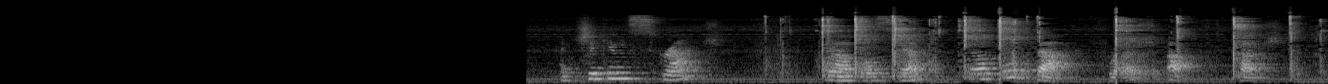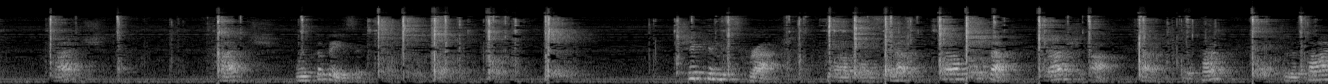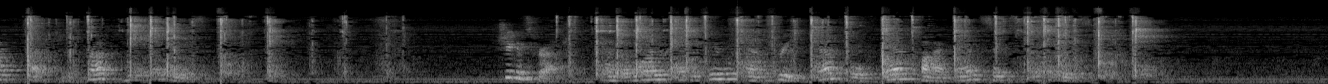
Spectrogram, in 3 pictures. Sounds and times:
Speech: 5.6 - 7.3, 8.2 - 13.0, 13.8 - 14.5, 15.4 - 17.0, 20.0 - 28.7, 31.6 - 37.5.

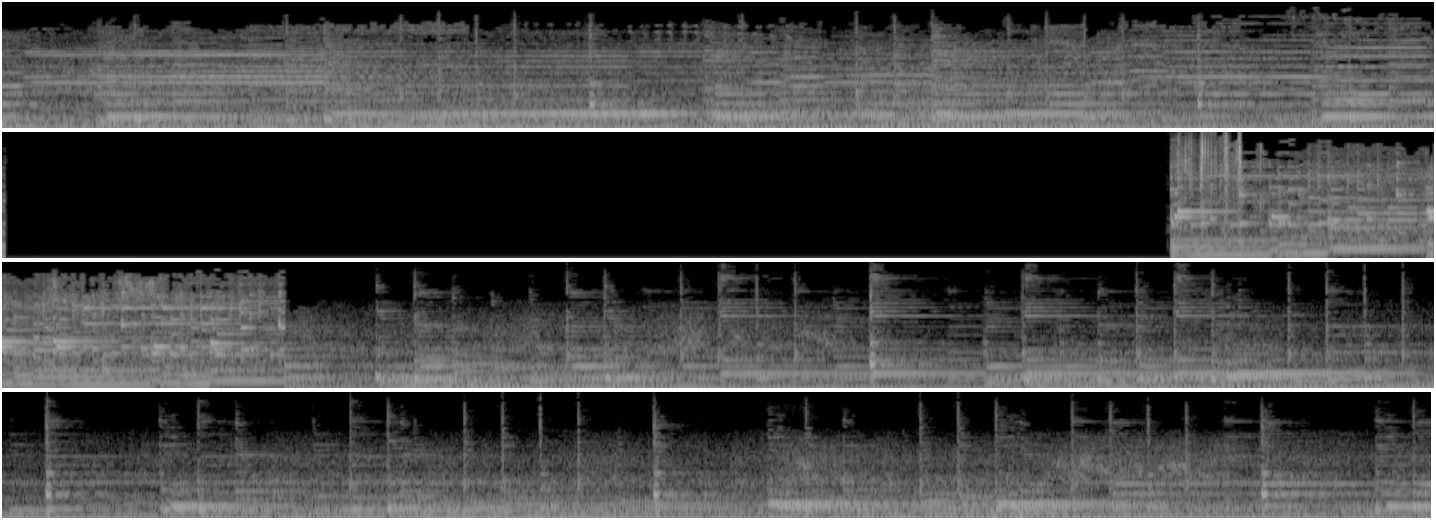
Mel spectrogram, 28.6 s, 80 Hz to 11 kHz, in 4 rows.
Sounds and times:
Music: 0.0 - 7.2, 13.0 - 28.6.

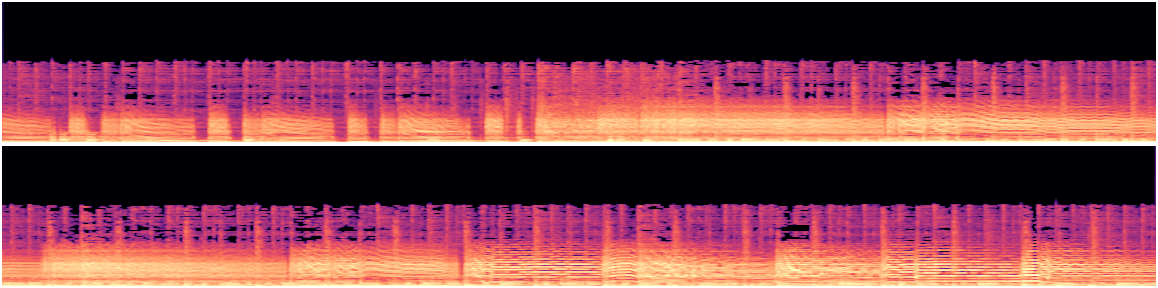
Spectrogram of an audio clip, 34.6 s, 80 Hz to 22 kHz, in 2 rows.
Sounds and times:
Music: 0.0 - 34.6.

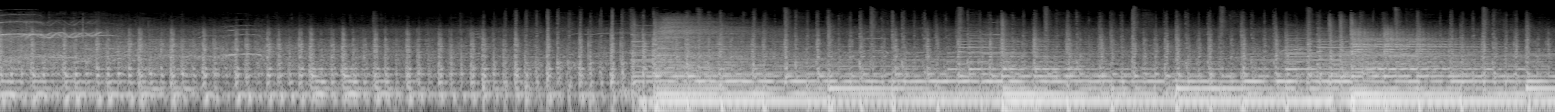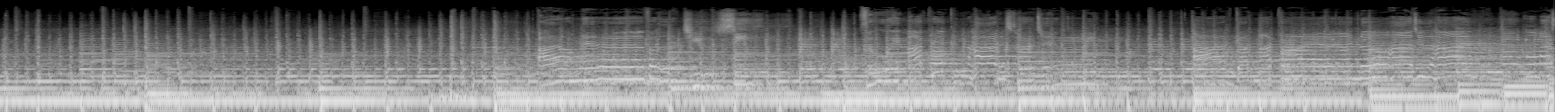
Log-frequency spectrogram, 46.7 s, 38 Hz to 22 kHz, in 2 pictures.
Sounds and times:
Music: 0.0 - 46.6.

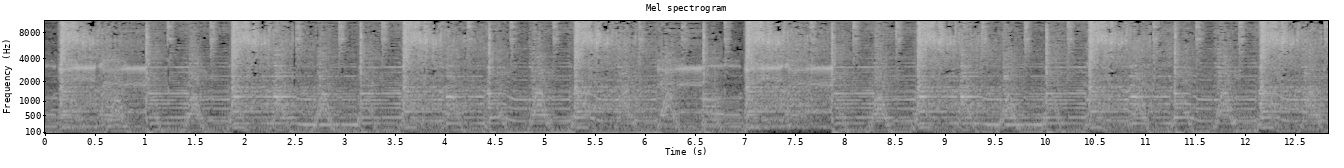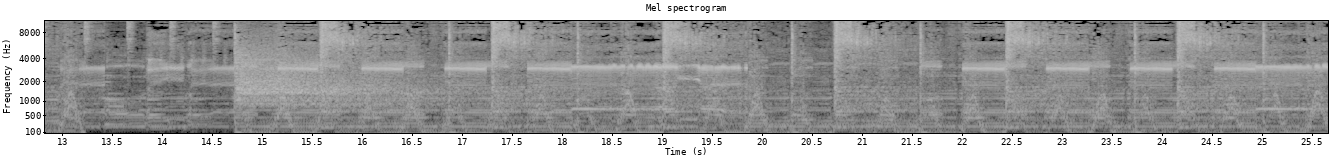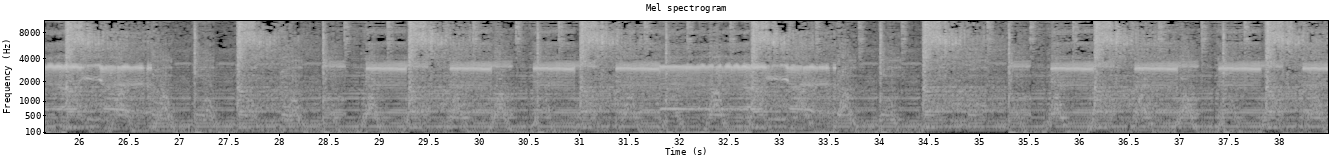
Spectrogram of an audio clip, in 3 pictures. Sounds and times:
Dubstep: 0.0 - 38.4.

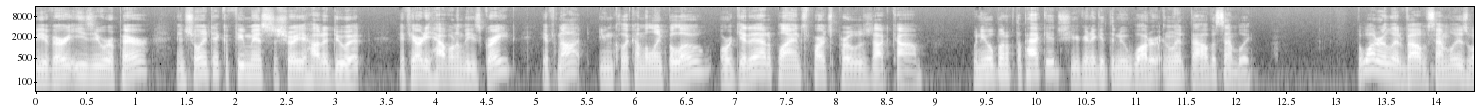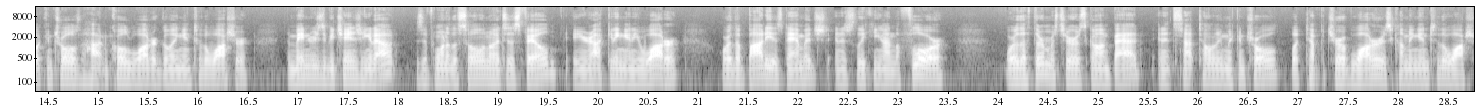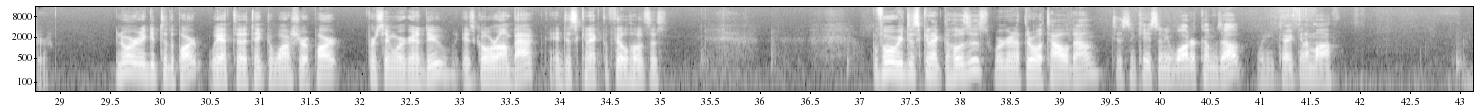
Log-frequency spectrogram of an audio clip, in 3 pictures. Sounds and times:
Speech: 0.0 - 12.2, 13.2 - 23.5, 24.1 - 35.1, 37.1 - 41.8.

